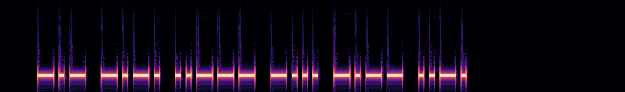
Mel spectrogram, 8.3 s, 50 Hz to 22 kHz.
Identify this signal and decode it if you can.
Morse code, heard as a keyed tone, about 17 wpm, 700 Hz. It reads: KC2BYF
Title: USA Call Signs - 6 Characters - Repeated 3x - 17wpm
